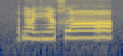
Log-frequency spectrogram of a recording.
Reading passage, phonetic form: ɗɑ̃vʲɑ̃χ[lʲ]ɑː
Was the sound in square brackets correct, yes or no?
no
